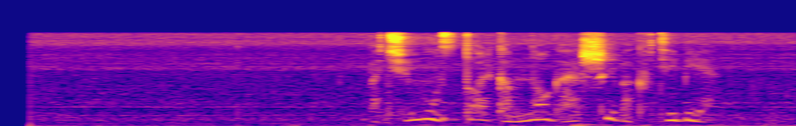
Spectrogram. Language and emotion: Russian, angry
